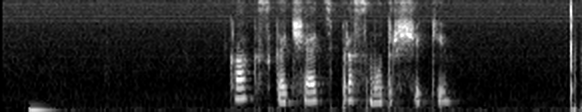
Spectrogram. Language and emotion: Russian, neutral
